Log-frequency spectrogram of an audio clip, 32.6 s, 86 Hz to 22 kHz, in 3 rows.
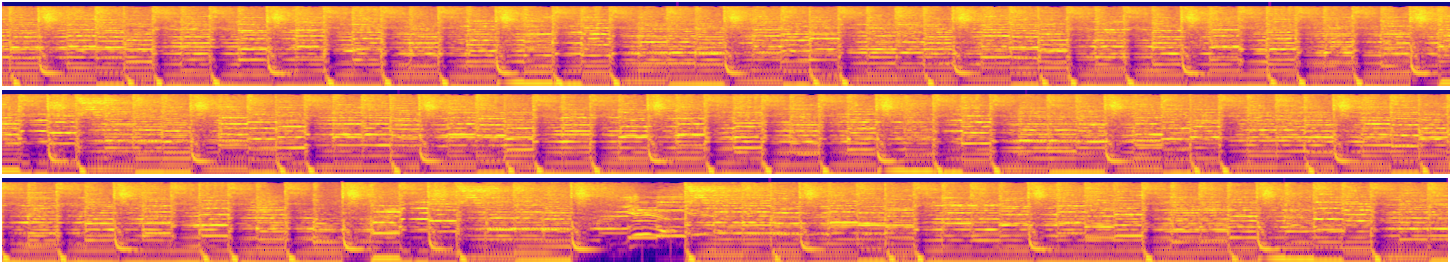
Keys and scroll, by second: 1.5 space, 4.0 shift+super+], 5.4 super+x, 7.0 super+f, 22.1 alt+shift+super+d, 26.5 super+d, 26.8 super+d, 28.0 space, 29.9 super+g, 31.0-32.1 typing.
